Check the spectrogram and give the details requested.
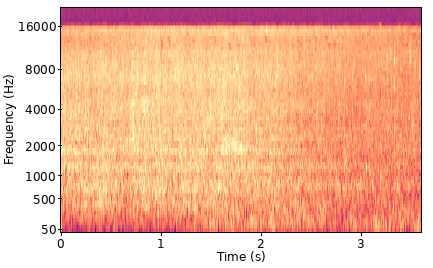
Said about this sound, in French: Le chant du vent et de la pluie après l'orage le chant des vagues qui se brisent sur le rivage,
